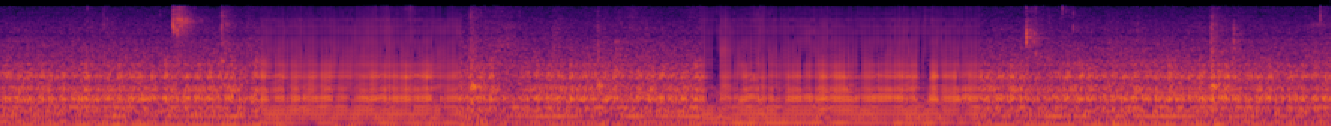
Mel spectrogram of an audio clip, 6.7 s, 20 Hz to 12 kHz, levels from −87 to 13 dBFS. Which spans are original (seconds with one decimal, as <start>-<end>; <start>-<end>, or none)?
0.0-1.3; 2.3-3.5; 4.9-6.7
